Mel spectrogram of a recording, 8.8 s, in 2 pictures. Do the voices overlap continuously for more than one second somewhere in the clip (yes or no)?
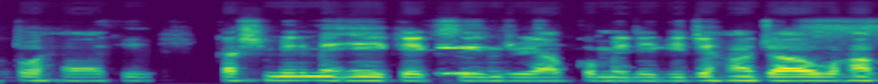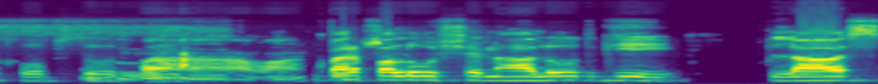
no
